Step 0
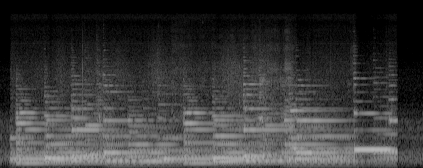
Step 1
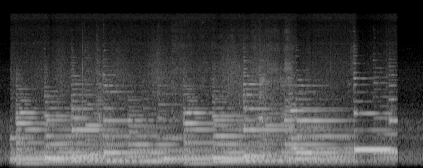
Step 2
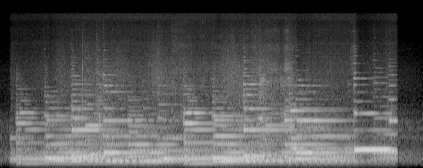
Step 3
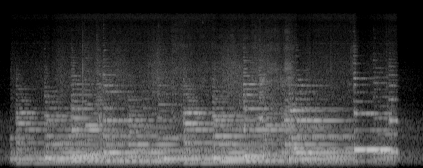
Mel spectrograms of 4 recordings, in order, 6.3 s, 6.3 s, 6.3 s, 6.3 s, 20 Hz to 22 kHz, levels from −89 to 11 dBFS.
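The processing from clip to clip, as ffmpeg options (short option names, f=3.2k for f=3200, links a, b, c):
-af "highpass=f=160:w=0.5412,highpass=f=160:w=1.3066,volume=5.5dB"
-af "dynaudnorm=f=580:g=3:m=11.5dB"
-af "flanger=delay=6.9:depth=8.7:regen=-47:speed=0.4:shape=sinusoidal,volume=-6dB"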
